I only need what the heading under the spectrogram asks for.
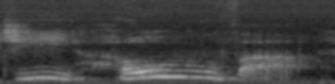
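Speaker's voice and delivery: very slow "Jehovah" with stressed middle syllable. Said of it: "you kind of say it real slow and you emphasise the middle bit".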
